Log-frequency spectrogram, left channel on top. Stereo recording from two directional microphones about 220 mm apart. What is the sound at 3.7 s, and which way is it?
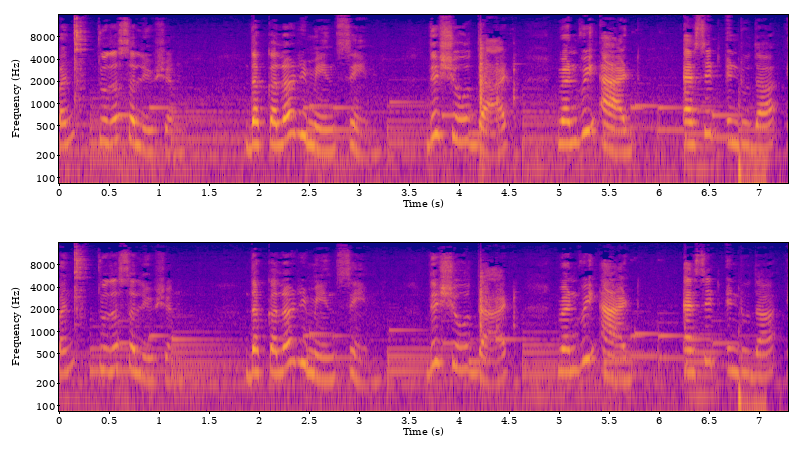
Speech, 10° right (ahead or behind).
